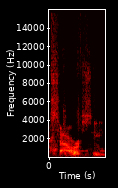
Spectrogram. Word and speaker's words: cerasee: Sarah Cerise c-e-r-a-s-e-e okay but it's pronounced like soursie I think I think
